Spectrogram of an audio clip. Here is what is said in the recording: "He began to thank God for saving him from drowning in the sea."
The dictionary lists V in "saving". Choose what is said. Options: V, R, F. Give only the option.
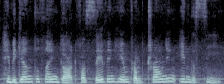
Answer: V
